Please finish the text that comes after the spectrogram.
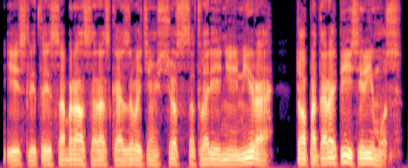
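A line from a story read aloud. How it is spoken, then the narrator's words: Grumbling. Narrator (Russian): проворчал Блэк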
